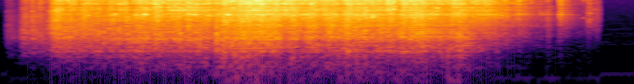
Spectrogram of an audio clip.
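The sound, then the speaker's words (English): Plastic Lego bricks tumble out of their box in a dense, continuous clattering rattle that builds quickly, stays loud for a few seconds, then thins out into a few last scattered clicks before silence. “It's the sound of Lego. It's being let loose from its box and it's ready to be carefully constructed into an almost infinite number of creations.”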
